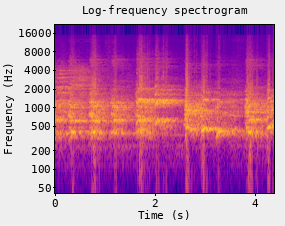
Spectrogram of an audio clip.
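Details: Dogs barking in a group, 22 October 2016. Layered, overlapping barks rise and fall in uneven waves, with sharp higher yips over a steady mass of barking and no clear pauses.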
